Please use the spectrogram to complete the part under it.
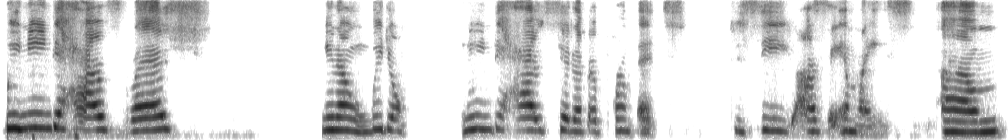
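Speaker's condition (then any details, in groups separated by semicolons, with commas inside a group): Cerebral palsy; from birth, birth defect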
